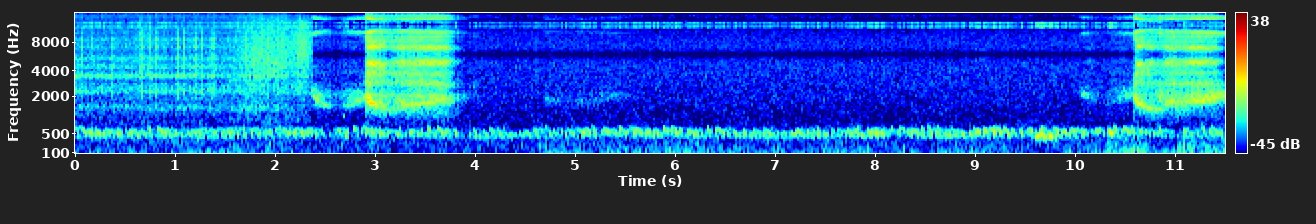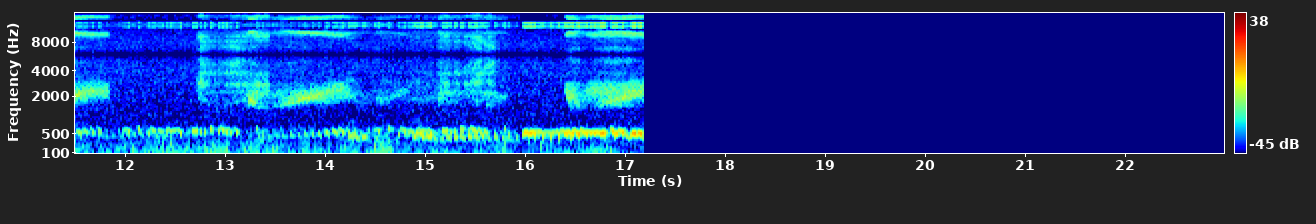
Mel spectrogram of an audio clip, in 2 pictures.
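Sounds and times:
grouse hissing calls: 0.0s - 3.9s, 10.3s - 11.8s
grouse bubbling coo: 0.0s - 17.2s.

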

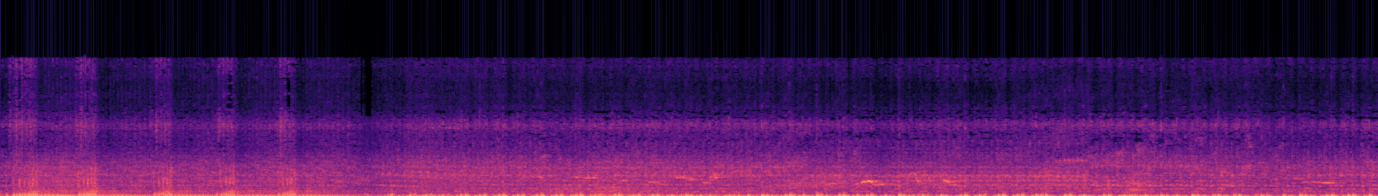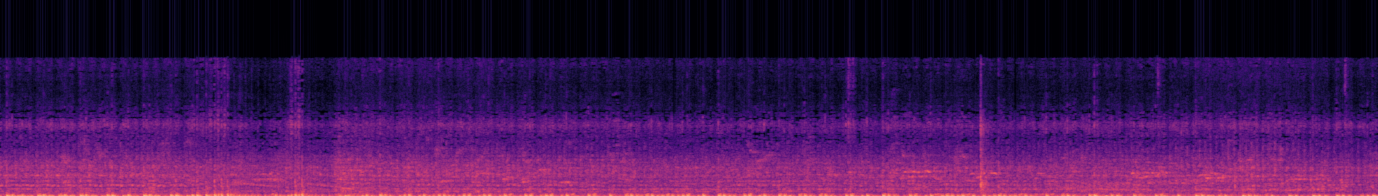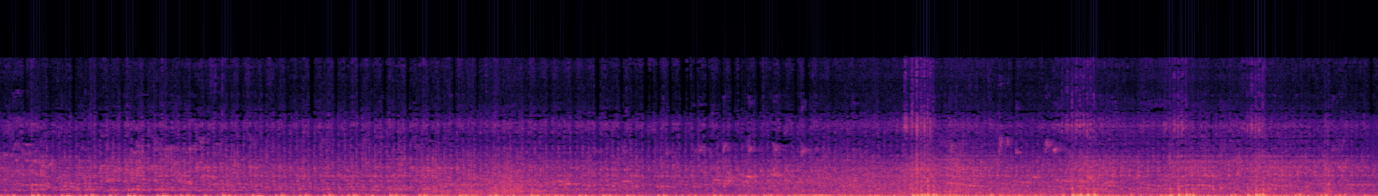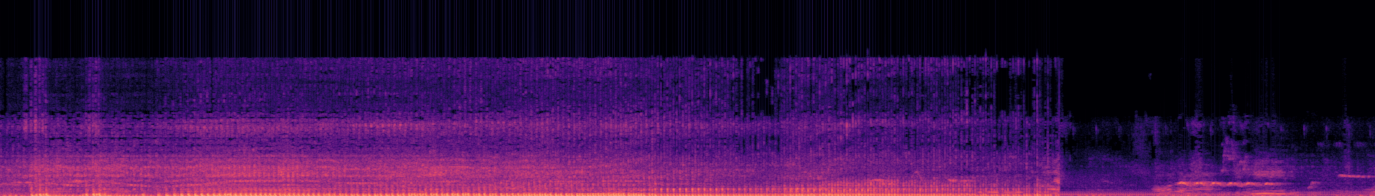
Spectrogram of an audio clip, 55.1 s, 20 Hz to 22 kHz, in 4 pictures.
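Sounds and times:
motorcycle engine running: 0.0s - 52.6s.

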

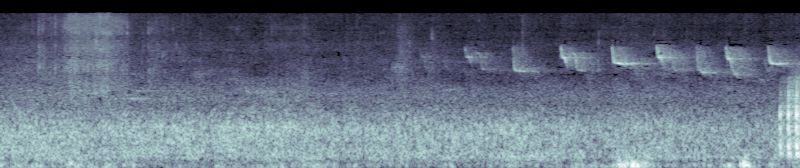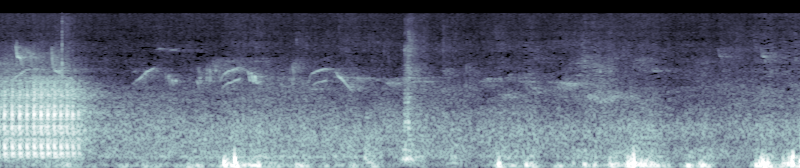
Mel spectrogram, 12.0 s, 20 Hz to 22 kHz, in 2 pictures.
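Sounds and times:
small birds singing: 2.9s - 12.0s
woodpecker drumming on tree: 5.8s - 6.8s.

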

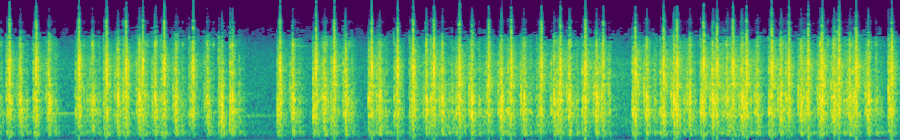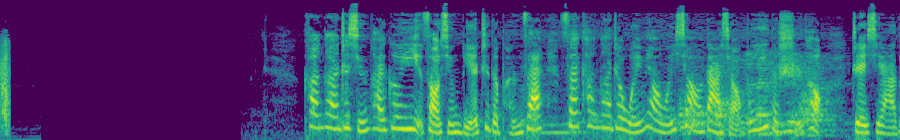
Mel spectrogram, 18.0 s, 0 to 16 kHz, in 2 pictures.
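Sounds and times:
typewriter keystroke clicks: 0.0s - 9.1s.

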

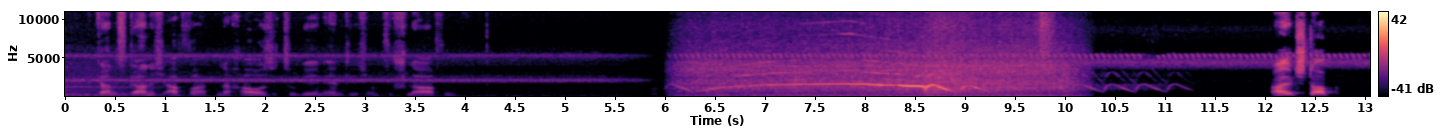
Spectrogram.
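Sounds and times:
police siren wailing and yelping: 6.0s - 11.3s.

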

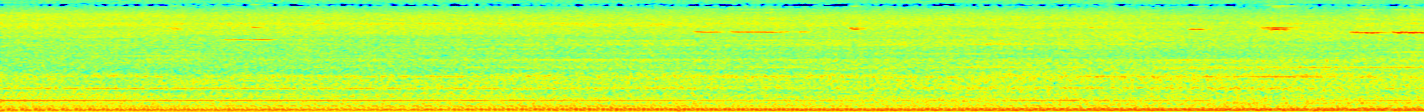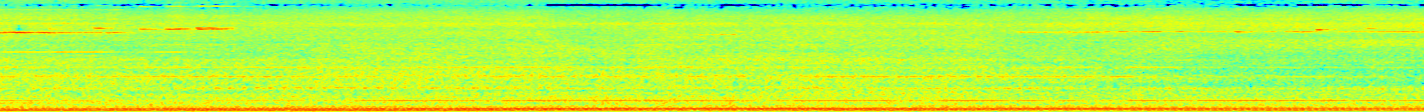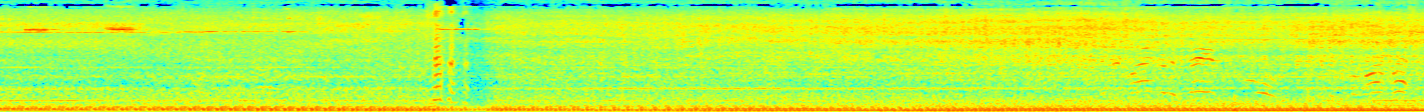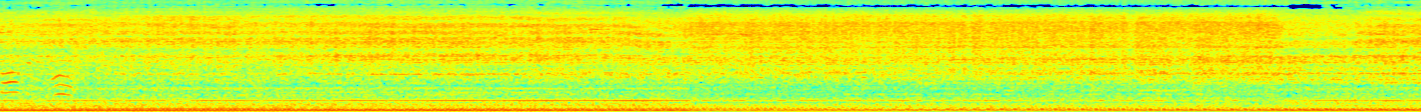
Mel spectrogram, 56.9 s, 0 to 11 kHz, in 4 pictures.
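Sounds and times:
train rumbling by: 0.0s - 56.9s
faint high wheel squeal: 0.8s - 3.2s, 6.3s - 16.8s, 20.8s - 22.1s, 24.0s - 33.6s, 45.8s - 50.2s.

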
